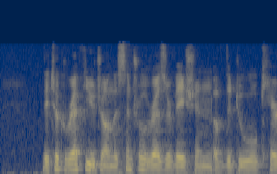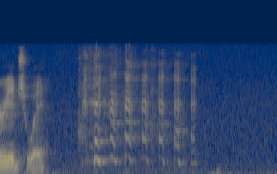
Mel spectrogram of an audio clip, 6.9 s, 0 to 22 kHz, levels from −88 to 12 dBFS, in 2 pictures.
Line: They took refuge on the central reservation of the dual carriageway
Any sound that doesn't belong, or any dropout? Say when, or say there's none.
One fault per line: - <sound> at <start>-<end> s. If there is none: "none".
- laugh at 4.4-6.0 s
